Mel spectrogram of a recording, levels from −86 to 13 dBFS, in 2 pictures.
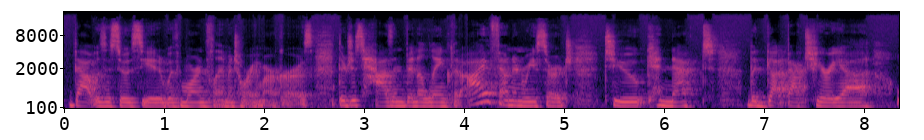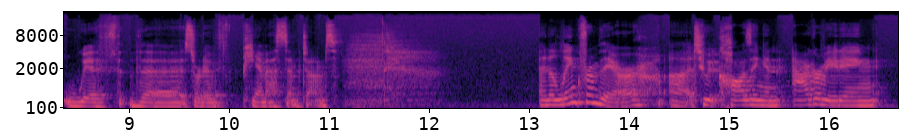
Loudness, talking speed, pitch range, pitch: -30 LUFS, 145 wpm, 155-185 Hz, 165 Hz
